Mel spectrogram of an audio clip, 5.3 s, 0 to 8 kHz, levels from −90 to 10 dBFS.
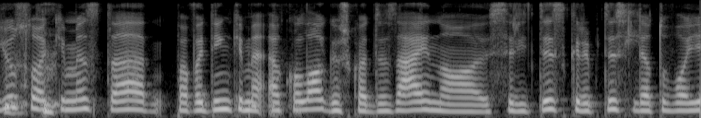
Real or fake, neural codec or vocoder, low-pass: real; none; 7.2 kHz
